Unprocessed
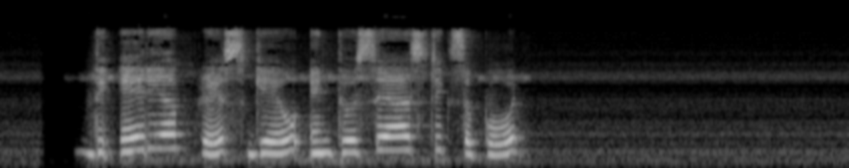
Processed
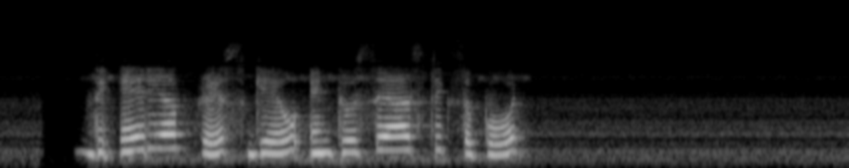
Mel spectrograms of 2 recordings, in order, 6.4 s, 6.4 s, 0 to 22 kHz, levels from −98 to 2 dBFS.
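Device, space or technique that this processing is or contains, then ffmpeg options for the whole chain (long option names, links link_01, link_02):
bass cabinet: -af "highpass=71,equalizer=frequency=110:width_type=q:width=4:gain=-7,equalizer=frequency=190:width_type=q:width=4:gain=5,equalizer=frequency=550:width_type=q:width=4:gain=-7,equalizer=frequency=820:width_type=q:width=4:gain=3,lowpass=frequency=2200:width=0.5412,lowpass=frequency=2200:width=1.3066"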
